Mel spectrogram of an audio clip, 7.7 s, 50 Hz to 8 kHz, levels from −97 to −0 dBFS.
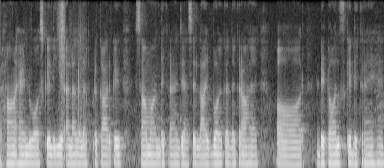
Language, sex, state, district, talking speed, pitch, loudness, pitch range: Hindi, male, Uttar Pradesh, Lalitpur, 180 wpm, 110 Hz, -17 LUFS, 105-110 Hz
